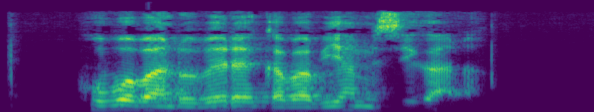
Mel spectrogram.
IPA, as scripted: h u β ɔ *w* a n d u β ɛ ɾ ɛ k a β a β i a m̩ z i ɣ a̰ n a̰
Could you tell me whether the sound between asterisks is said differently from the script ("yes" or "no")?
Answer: yes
